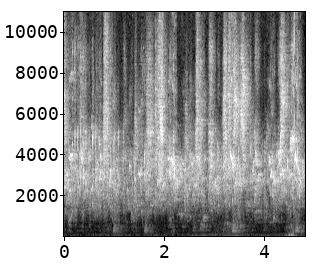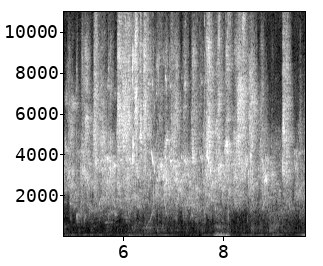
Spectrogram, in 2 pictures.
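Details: Pet budgies singing together: a dense, continuous warbling chatter of squeaky chirps and trills, with a couple of dull low thumps near the middle and end.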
